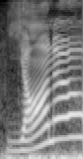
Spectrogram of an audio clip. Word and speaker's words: Llano: This is 100 years old, and it's right outside the town of Llano, I think is how you pronounce it, L-L-A-N-O. It's a Spanish word meaning a big treeless flat, which we are right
